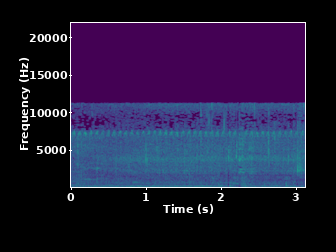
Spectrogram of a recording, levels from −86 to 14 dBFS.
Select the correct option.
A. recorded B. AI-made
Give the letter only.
A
